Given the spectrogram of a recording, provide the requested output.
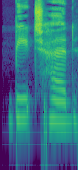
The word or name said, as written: beachhead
